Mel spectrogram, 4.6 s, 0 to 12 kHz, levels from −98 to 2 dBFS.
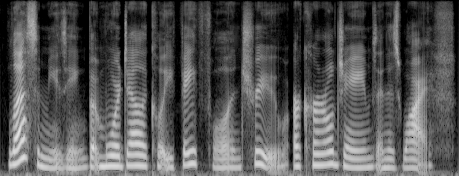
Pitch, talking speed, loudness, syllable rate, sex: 195 Hz, 185 wpm, -20 LUFS, 5.8 syllables/s, female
